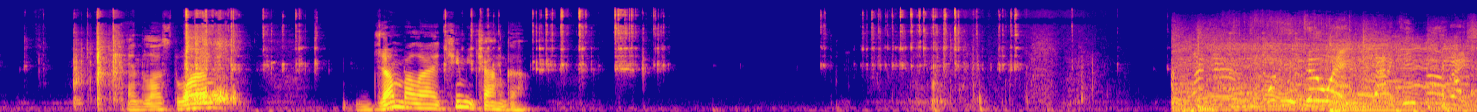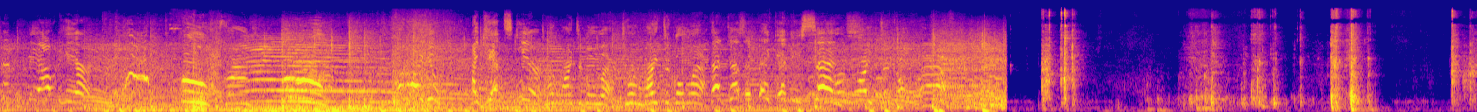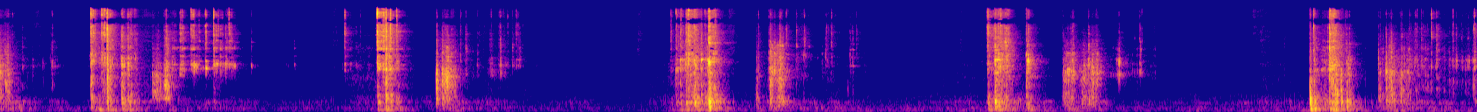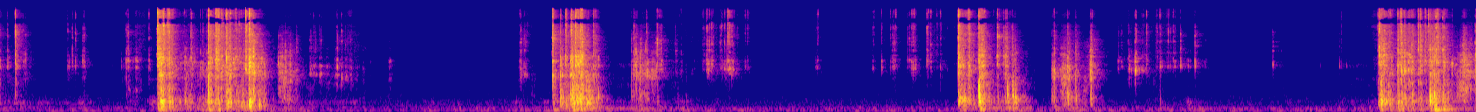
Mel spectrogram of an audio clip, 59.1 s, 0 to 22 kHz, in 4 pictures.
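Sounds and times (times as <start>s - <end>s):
toy cars clinking and clattering: 0.0s - 3.5s, 4.4s - 11.8s, 25.2s - 25.7s, 29.2s - 35.0s, 36.0s - 38.4s, 39.4s - 41.3s, 42.6s - 48.4s, 49.4s - 59.0s.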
